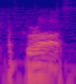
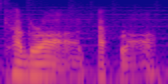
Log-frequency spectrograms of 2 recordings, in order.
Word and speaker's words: Capgras: Pronounced Capgras. Delusion or Capgras syndrome is a psychiatric disorder in which a person holds a delusion. Oh, right. Yes. And it is Capgras. Yeah, Capgras.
